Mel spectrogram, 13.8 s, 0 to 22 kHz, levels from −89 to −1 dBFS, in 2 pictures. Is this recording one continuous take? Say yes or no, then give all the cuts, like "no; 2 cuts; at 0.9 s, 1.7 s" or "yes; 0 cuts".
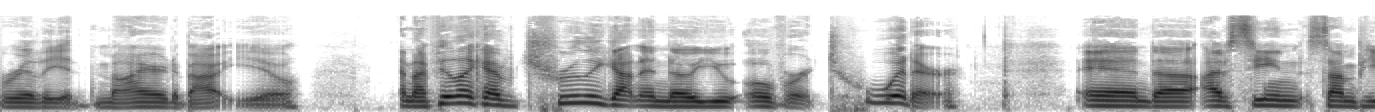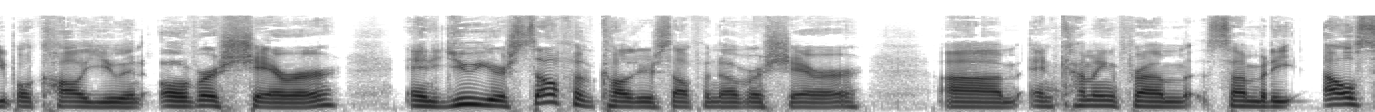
yes; 0 cuts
